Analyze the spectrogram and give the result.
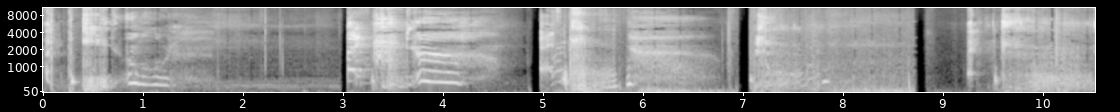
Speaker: here is me sneezing enjoy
